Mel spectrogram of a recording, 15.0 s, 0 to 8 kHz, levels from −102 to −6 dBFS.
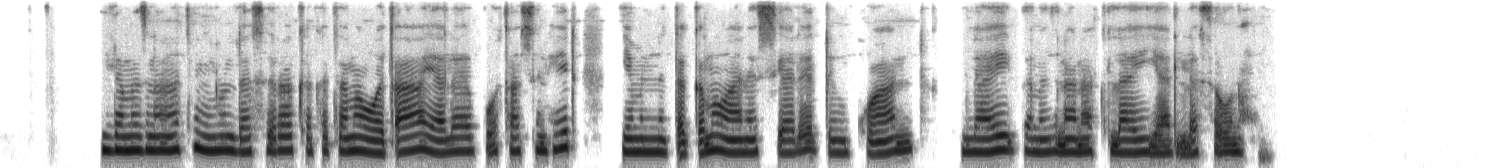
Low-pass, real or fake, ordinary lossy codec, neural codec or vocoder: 7.2 kHz; real; Opus, 24 kbps; none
